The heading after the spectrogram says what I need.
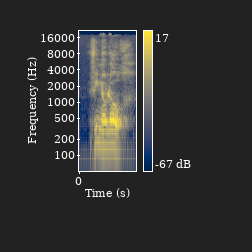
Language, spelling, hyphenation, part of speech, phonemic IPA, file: Dutch, vinoloog, vi‧no‧loog, noun, /vi.noːˈloːx/, Nl-vinoloog.ogg
- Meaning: wine connoisseur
